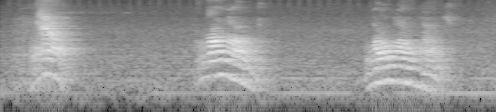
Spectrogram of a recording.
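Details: Cat meowing while eating, from a compilation of funny cats and kittens that seem to say "yum yum yum" as they eat; three drawn-out, rich harmonic meows, each rising then falling, spaced about a second and a half apart indoors.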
